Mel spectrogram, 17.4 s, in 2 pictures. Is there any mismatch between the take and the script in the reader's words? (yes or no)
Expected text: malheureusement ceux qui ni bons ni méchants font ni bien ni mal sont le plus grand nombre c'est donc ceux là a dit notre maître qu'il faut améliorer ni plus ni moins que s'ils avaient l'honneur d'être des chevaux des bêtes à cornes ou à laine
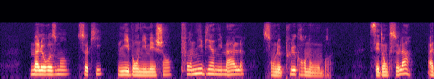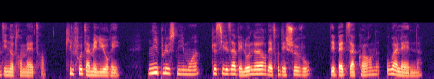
no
